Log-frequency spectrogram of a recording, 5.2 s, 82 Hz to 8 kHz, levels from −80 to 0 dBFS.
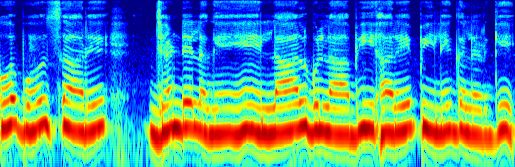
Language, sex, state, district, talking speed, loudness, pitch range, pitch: Hindi, female, Chhattisgarh, Jashpur, 140 wpm, -10 LUFS, 210-235 Hz, 220 Hz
